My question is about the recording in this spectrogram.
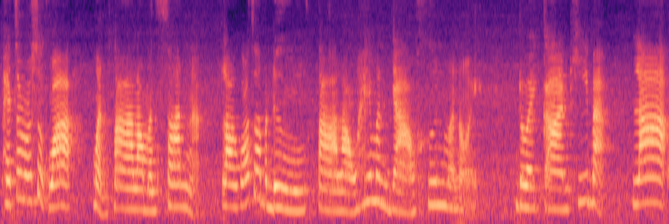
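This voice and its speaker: Bright-voiced chatty woman doing makeup. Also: fairly high pitch, slight background noise, low-quality recording. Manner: chatty, playful asides to viewers. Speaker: beauty vlogger. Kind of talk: casual makeup tutorial chat.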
